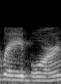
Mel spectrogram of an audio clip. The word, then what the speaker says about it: Raybourn: um called Silent In The Grave by Dianna Rayborn is that how you say it Kyla yes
